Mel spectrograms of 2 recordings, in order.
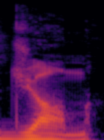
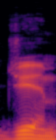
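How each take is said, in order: First: The vowel is the short 'u' of 'hum'. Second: The vowel is the short 'i' of 'him'. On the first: This is how one actor says the name. "He says Jum" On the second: This is the usual way to say the name. "He does not pronounce it Jim"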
